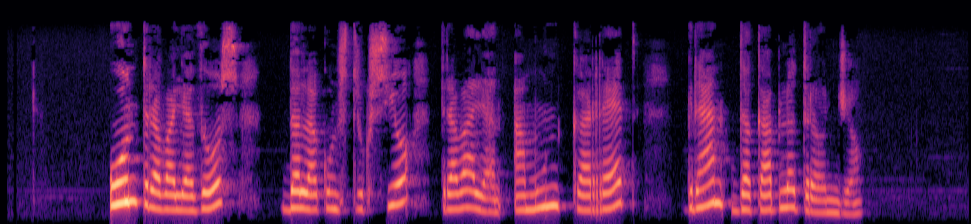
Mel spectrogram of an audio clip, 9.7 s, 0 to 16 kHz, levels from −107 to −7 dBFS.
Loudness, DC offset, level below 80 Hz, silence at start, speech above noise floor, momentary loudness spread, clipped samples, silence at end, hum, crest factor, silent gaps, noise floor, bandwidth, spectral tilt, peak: -29 LUFS; under 0.1%; -88 dBFS; 1.1 s; 47 dB; 16 LU; under 0.1%; 1.1 s; none; 22 dB; none; -78 dBFS; 11 kHz; -4 dB/octave; -8 dBFS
